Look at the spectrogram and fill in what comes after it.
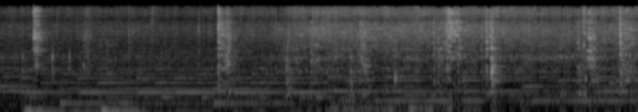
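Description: Ginger-garlic paste and sliced onions sizzling in hot oil in a deep pan, the sizzle growing stronger about three seconds in. A metal spatula scrapes and knocks against the pan several times as the mixture is stirred.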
